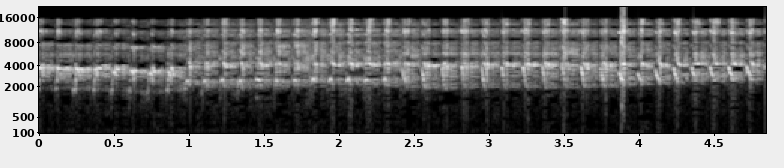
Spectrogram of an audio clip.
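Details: A fighter lovebird, kept with diligent care and evening baths, pours out a sustained ngekek: a continuous high, rattling trill of rapid clicks, pitch drifting gently upward throughout.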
